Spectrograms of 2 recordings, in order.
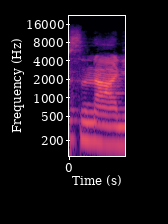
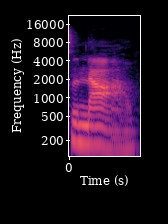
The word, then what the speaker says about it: Sanaa: I always call it Sanan, y'all. Y'all like it's Sanan. I've always called it Sanan just because of the way it's spelled. But I know it's Sanaa. But I've always called her Sanan.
